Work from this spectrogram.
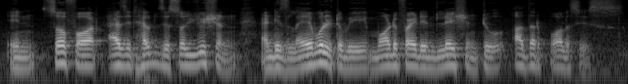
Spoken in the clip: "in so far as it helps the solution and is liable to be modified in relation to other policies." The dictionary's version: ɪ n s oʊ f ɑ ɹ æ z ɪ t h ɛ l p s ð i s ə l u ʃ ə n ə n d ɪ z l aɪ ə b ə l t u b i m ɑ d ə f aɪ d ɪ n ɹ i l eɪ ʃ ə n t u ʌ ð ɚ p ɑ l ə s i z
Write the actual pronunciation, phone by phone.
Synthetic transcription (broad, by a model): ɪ n s oʊ f ɑ ɹ æ z ɪ t h ɛ l p s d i s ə l u ʃ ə n ə n d ɪ z l aɪ ə b ə l t u b i m ɑ d ə f aɪ d ɪ n ɹ i l eɪ ʃ ə n t u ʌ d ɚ p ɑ l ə s i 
